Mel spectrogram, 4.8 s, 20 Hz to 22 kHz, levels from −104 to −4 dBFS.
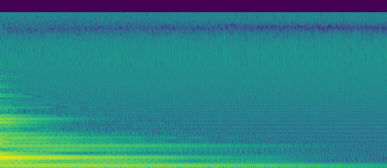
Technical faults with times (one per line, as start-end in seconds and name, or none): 0.00-4.84 DECT cordless phone buzz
